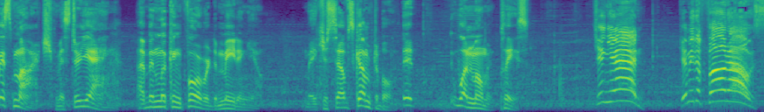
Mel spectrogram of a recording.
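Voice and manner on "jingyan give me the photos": high-pitched yell. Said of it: "Stop yelling!".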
